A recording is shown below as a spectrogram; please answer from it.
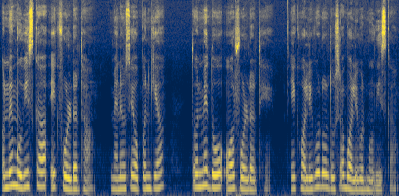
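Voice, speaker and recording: A woman's voice: a little high, steady tone, normal speed, warm tone, no room sound, clean studio sound. A woman narrating a story in the first person, in a plain conversational storytelling way.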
